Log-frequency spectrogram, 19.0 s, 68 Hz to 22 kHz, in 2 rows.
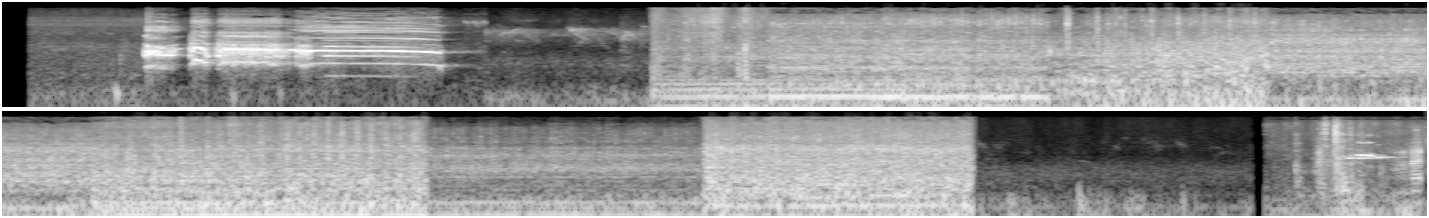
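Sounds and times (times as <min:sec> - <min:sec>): engine humming: 0:04.3 - 0:16.0.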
